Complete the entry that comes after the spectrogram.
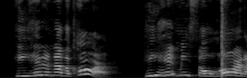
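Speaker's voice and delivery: high, loud, emphatic retelling; worked-up exclaiming. Real, not acted. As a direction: exclaim it in disbelief. Worked up recounting the hit.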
